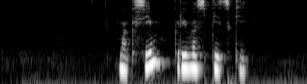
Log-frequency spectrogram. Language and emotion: Russian, neutral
